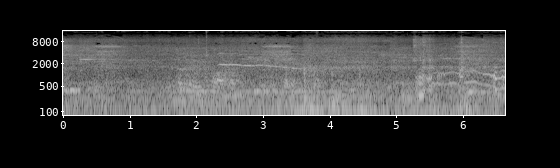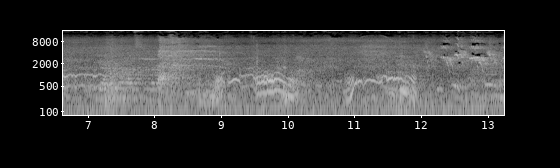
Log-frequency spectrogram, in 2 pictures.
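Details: Cat eating whole wheat bread, giving several wavering meows and rising-falling cries between chewing and rustling, with a low steady hum and brief human speech in the background.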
